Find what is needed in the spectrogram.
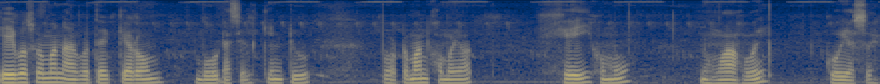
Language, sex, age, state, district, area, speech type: Assamese, male, 30-45, Assam, Darrang, rural, spontaneous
